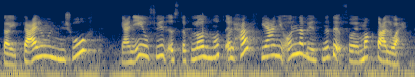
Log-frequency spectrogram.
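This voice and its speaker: Speaking quickly with a high pitch and lively intonation, a woman with an Egyptian Arabic accent gives a recorded language lesson, patiently repeating every point step by step. The recording is dull and lo-fi, with slight background noise.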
